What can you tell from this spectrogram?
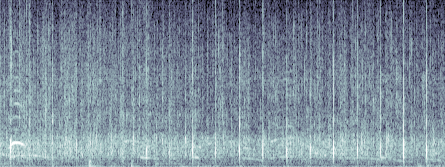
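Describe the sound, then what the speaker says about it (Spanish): An audience claps at a provincial immigrants' festival after a folk music group plays, giving steady scattered applause with distinct individual claps, fairly quiet overall. "A ver, fuerte ese aplauso"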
